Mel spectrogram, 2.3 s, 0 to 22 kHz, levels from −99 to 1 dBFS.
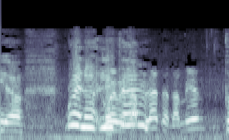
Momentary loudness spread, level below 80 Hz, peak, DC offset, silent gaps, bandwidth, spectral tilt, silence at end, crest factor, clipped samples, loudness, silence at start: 11 LU; -38 dBFS; 0 dBFS; under 0.1%; none; 10 kHz; -4.5 dB/octave; 0 s; 12 dB; 0.4%; -10 LUFS; 0 s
